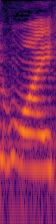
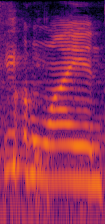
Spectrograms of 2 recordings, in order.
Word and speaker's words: Hawaii: Here's the rule: if a W is at the beginning of a Hawaiian word, it's a W. If it's in the middle of the word somewhere, it's a V. yeah. So Hawaii is actually pronounced Hawaii, by the way.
